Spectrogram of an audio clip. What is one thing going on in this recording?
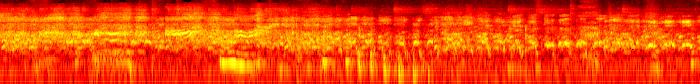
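A young man shouts and wails loudly, heard through a phone's microphone.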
